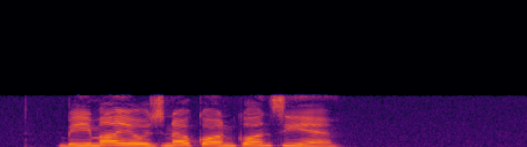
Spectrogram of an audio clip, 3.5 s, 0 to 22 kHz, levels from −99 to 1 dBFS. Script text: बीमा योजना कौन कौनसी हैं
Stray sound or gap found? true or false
false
